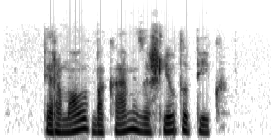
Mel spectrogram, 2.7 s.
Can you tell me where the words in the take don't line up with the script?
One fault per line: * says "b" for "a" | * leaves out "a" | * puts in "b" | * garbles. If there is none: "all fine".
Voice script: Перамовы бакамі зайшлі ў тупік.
all fine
